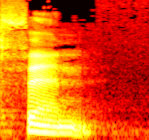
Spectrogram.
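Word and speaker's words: Fionn: In the audiobook, she says Finn. It's F-I-O-N-N. – I always pronounce it as Fion. – Yeah, me too. – There would be no O if it was Finn.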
